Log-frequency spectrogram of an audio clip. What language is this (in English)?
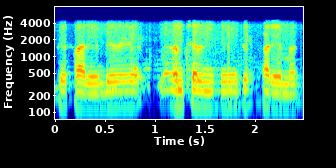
Bodo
